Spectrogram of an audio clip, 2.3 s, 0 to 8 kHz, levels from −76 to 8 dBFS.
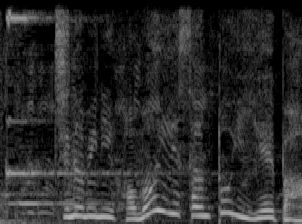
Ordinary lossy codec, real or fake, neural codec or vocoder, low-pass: none; real; none; none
